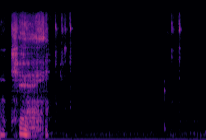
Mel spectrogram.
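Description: A man says "okay", then near silence broken by faint computer-mouse clicks: a quick cluster about a second in and another near the end.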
